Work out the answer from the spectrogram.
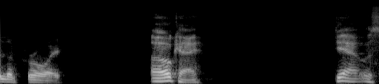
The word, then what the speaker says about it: LaCroix: So, by the way, according to the website, LaCroix is supposed to be enjoy. It's the rhyme, so you can LaCroix, enjoy LaCroix.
